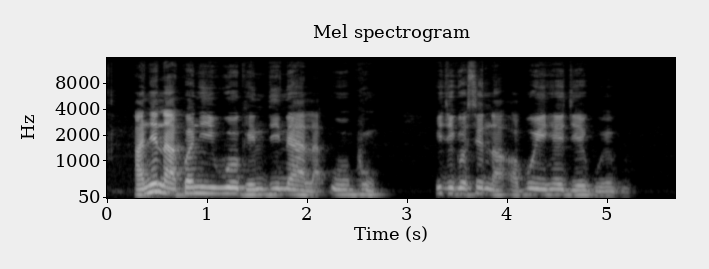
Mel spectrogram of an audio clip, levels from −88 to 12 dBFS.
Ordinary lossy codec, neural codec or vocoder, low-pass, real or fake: none; none; 14.4 kHz; real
